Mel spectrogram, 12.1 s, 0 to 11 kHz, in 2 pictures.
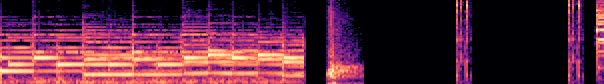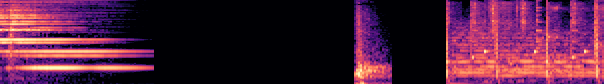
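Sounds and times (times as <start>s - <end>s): bright bell ding: 6.0s - 7.6s.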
